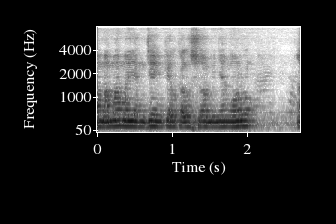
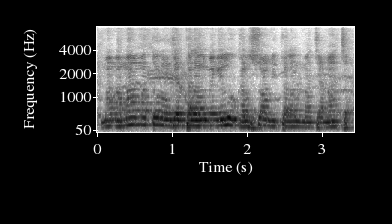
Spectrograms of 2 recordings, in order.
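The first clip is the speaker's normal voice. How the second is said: ordinary talk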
